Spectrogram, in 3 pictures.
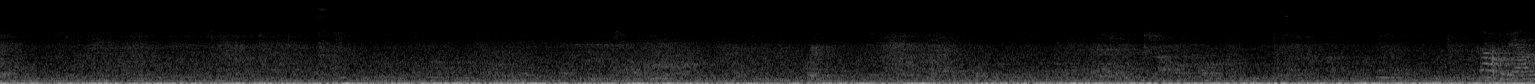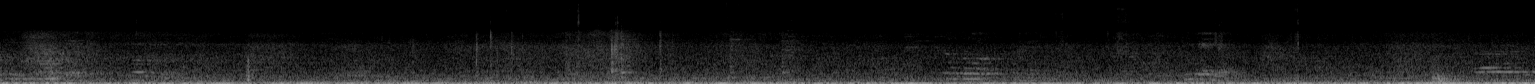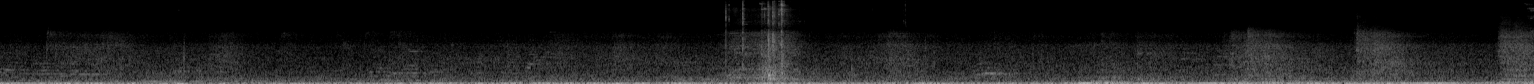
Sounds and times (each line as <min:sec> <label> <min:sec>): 0:15.6 Railway construction noise 0:46.0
